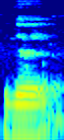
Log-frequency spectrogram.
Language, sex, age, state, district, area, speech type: Malayalam, male, 45-60, Kerala, Alappuzha, rural, spontaneous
